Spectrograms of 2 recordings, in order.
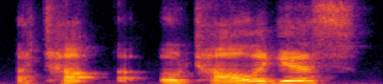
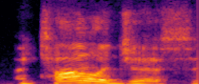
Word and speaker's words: autologous: It reminds me of analogous, of course, which is why I use the hard G, but maybe it is a soft G.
